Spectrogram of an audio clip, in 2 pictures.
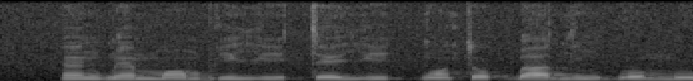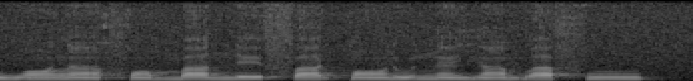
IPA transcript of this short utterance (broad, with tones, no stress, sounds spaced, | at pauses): ɛ̃˦ ɡ͡b ɛ̃˦˨ m ɔ̃˨˦ b i˧ j i˨ t e˨˦ j i˦˨ ɡ͡b ɔ̃˨˦ t o˧ ɡ͡b a˦ d ĩ˦˨ ɡ͡b o˨ m u˨ w ɔ̃˧ l ã˨ f ɔ̃˨ m a˧ n e˨ f a˧ k͡p ɔ̃˧ ɾ u˧ n ɛ̃˨ j ã˨˦ b a˦ f u˦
